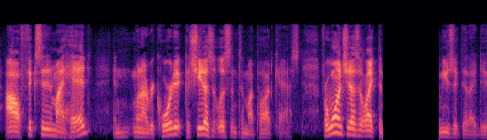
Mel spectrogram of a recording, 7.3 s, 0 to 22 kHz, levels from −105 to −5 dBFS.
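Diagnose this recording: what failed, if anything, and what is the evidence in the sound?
Playback rebuffering stall: the speech halts into silence from 5.74 to 6.59 s, then resumes exactly where it stopped. Unlike a dropout, nothing is lost; about 0.85 s is added.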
